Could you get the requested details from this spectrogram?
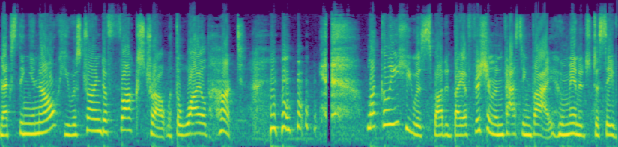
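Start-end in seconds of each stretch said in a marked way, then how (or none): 3.4-4.9 light, high little giggle; amused chuckle. Acted. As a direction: chuckle at your own anecdote. Amused by own mushroom anecdote.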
